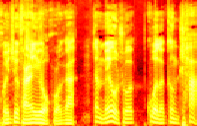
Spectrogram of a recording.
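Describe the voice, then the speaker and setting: Here a man speaks. His tone is dark and mellow. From Heilongjiang, northeast China. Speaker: stand-up comedian. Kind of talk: casual chat.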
